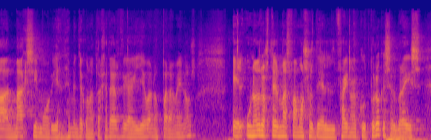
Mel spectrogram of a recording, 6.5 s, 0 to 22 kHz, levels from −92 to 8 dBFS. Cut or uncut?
cut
